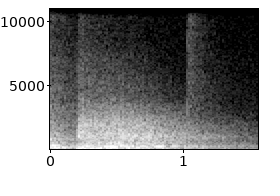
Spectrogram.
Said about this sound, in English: Did you hear the door banging inside?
